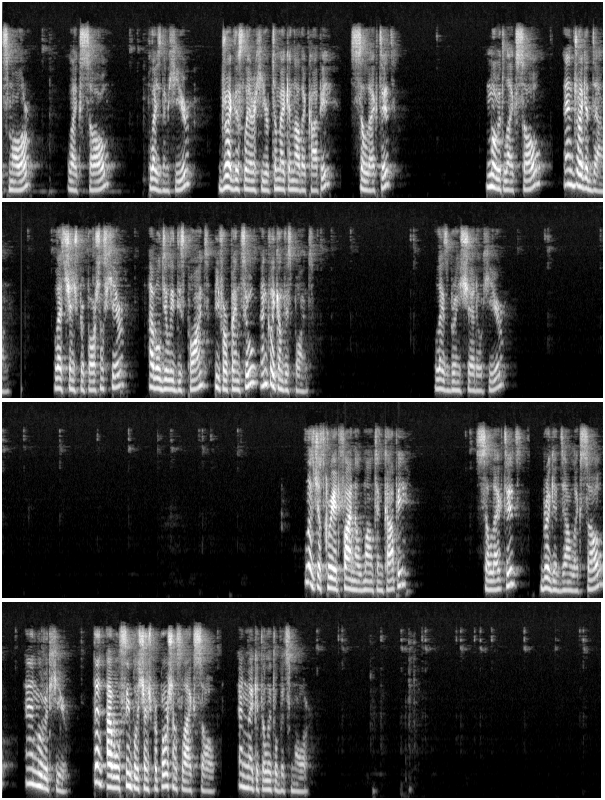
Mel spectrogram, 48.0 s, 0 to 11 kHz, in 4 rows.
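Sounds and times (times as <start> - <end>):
computer mouse clicks: 0.6 - 1.2, 24.0 - 28.9, 42.2 - 47.9.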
